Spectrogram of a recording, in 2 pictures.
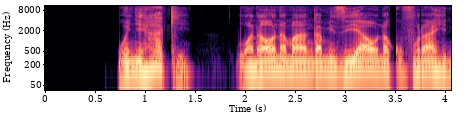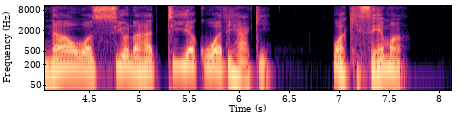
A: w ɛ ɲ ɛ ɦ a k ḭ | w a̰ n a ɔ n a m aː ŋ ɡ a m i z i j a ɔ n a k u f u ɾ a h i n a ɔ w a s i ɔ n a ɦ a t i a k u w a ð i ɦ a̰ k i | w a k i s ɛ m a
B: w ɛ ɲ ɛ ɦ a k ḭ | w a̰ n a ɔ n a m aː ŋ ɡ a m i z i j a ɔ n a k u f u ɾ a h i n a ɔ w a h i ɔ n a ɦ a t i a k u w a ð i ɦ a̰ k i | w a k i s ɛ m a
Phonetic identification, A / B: A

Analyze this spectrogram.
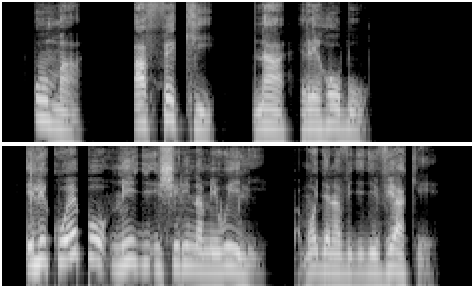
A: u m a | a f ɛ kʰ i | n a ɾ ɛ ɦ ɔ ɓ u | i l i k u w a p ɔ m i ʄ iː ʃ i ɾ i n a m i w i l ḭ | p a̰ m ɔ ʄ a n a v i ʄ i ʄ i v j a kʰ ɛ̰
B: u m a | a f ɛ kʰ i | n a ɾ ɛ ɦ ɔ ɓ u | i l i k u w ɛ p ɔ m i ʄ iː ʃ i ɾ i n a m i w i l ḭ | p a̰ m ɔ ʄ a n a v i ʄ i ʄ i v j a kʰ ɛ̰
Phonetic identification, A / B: B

